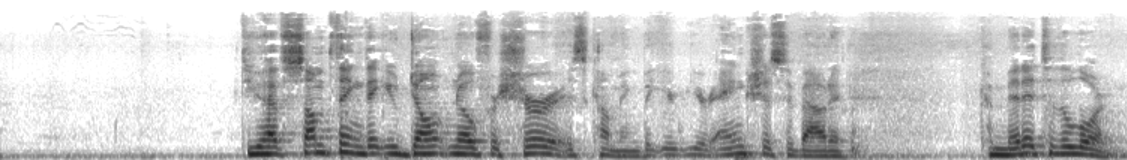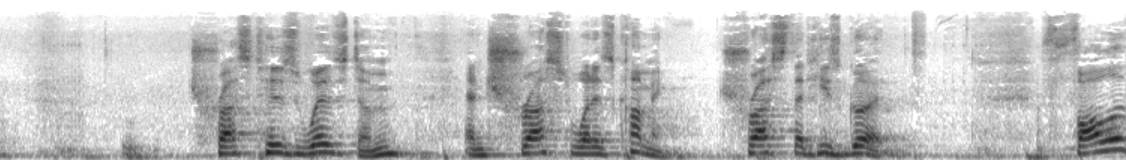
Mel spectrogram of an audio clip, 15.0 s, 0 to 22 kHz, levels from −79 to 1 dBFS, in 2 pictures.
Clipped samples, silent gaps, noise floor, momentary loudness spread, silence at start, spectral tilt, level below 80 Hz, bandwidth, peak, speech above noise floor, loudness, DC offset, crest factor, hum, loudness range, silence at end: under 0.1%; none; -46 dBFS; 20 LU; 0.45 s; -4 dB/octave; -54 dBFS; 16 kHz; -2 dBFS; 28 dB; -19 LUFS; under 0.1%; 20 dB; none; 5 LU; 0 s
